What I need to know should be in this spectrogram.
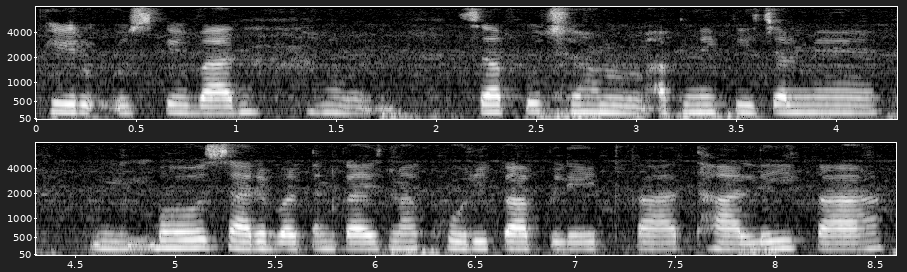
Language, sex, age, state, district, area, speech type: Hindi, female, 18-30, Uttar Pradesh, Ghazipur, urban, spontaneous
